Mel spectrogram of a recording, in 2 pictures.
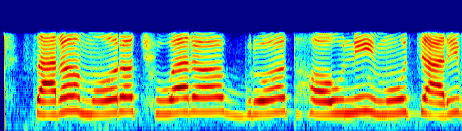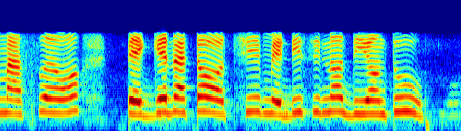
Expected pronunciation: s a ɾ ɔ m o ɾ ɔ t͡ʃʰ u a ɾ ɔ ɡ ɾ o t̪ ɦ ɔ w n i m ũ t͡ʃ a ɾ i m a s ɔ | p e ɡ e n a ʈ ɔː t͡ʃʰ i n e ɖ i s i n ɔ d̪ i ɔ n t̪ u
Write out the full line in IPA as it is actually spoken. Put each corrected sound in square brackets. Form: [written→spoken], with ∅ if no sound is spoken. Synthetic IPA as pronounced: s a ɾ ɔ m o ɾ ɔ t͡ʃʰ u a ɾ ɔ ɡ ɾ o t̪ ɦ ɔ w n i m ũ t͡ʃ a ɾ i m a s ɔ | p e ɡ e n a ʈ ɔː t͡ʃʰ i [n→m] e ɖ i s i n ɔ d̪ i ɔ n t̪ u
